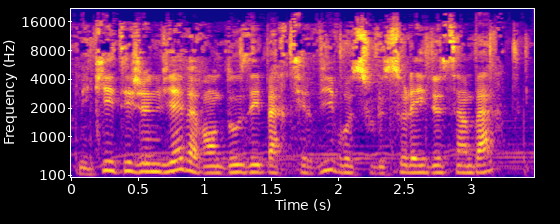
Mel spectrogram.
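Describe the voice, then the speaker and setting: A woman's voice: on the low side, fairly quick, over music. French woman hosting a podcast. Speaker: podcast host. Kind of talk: scripted intro then casual interview.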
